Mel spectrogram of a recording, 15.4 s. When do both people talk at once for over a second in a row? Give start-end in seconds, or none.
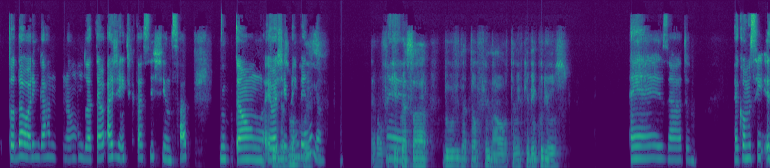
5.2-6.4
